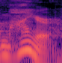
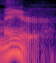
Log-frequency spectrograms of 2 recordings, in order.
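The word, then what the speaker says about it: Mayer: at the end it doesn't help that it's pronounce Meer right it's not mayor Meer right Meer the Meer makes me think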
